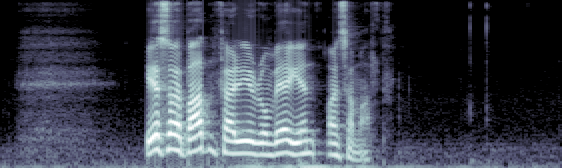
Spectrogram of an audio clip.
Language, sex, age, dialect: Faroese, male, 36-60, Norðurstreymoy/Eysturoy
